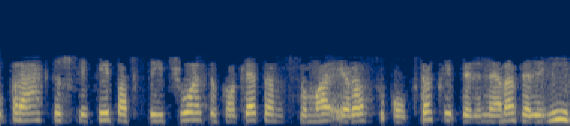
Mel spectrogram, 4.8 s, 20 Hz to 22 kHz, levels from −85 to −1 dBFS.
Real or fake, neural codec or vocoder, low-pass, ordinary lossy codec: fake; codec, 16 kHz, 1.1 kbps, Voila-Tokenizer; 3.6 kHz; MP3, 16 kbps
